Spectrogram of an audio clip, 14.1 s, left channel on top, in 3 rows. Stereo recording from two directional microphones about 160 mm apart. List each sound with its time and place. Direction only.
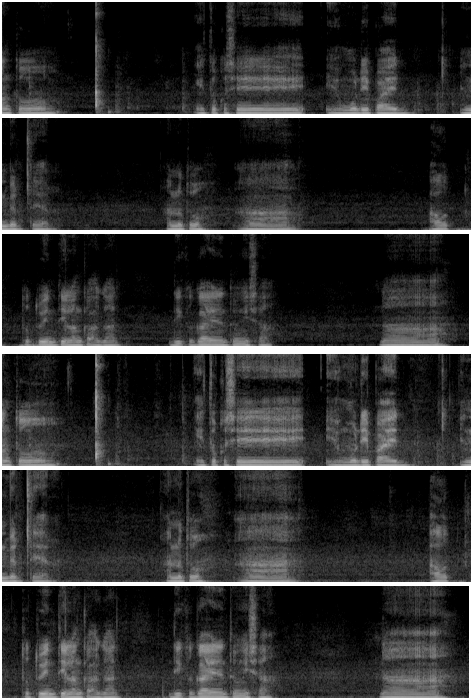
0.0 s speech: 10° left (ahead or behind)
1.9 s speech: 10° left (ahead or behind)
6.3 s speech: 20° left (ahead or behind)
9.0 s speech: 10° left (ahead or behind)
13.1 s speech: 10° left (ahead or behind)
